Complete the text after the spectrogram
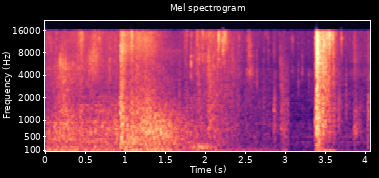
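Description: Fire roars and crackles in a loud burst.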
